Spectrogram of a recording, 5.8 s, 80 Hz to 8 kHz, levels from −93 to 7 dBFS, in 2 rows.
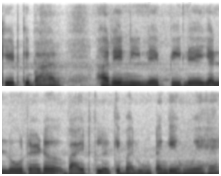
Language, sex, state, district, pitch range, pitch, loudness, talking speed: Hindi, female, Uttar Pradesh, Lucknow, 205-215 Hz, 210 Hz, -17 LUFS, 155 wpm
